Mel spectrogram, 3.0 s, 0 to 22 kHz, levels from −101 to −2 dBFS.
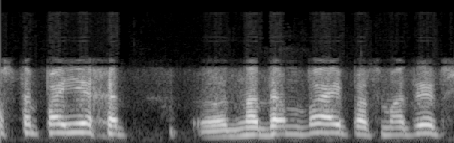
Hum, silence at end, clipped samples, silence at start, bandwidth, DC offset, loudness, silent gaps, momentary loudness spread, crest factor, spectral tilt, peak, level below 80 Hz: none; 0 s; under 0.1%; 0 s; 5 kHz; under 0.1%; -23 LUFS; none; 7 LU; 18 dB; -7 dB/octave; -6 dBFS; -74 dBFS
